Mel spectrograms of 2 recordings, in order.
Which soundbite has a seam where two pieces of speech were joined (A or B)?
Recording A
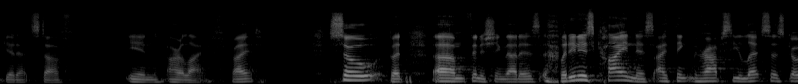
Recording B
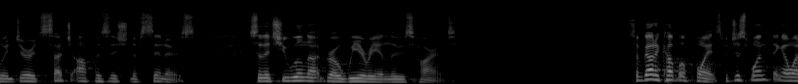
A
